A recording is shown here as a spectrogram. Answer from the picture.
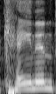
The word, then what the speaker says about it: Canaan: New Canaan Police, am I pronouncing that word right? With the two A's like that? – Yeah, yeah.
